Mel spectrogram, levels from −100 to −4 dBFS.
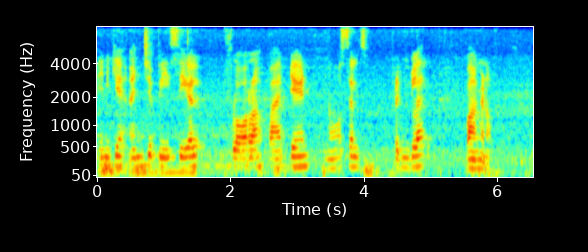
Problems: constant background noise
